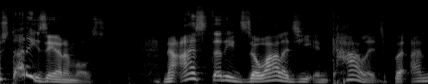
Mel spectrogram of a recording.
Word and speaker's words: zoology: comes from the Greek word for animal so zoology is the study of animals by the way it's zoology not zoology if it were zoology there need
